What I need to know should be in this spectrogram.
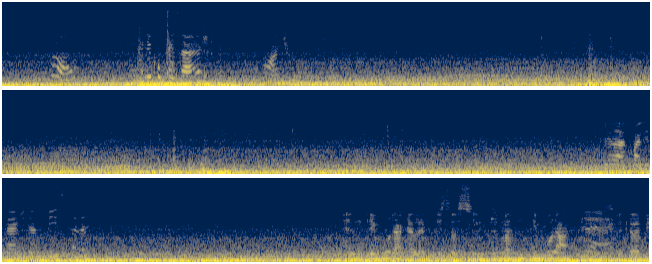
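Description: A car's engine hums steadily from inside.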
